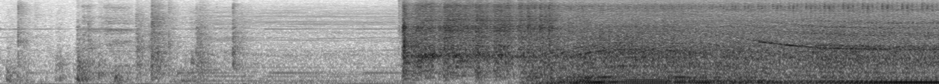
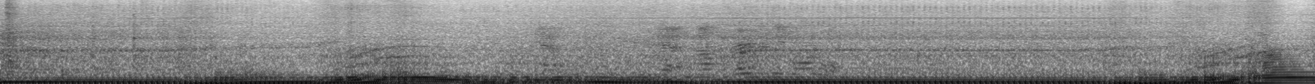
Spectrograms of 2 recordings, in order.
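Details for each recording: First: Mini after ignition overhaul with new plugs and MSD wires: cranks briefly, catches cleanly and settles into a smooth, even idle; stuttering and stalling gone; normal start and idle. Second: Mini with misfire and rough idle/stalling, before new plugs and wires: lumpy, uneven idle with stumbling beats and surging revs sagging toward stall; cause not confirmed.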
